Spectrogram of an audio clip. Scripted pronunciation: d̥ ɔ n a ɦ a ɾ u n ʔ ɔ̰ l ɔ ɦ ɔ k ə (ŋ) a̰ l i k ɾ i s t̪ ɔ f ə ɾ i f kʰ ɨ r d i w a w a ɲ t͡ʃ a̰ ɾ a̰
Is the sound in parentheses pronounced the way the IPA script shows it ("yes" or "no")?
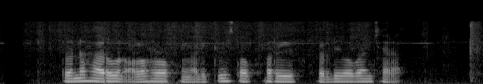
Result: yes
